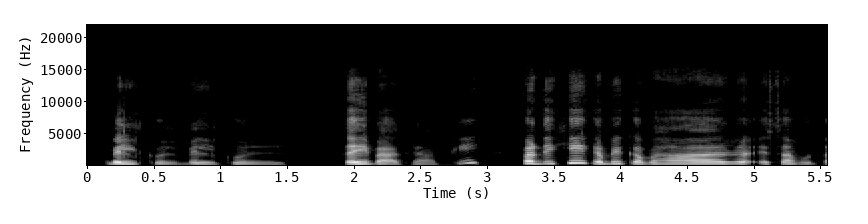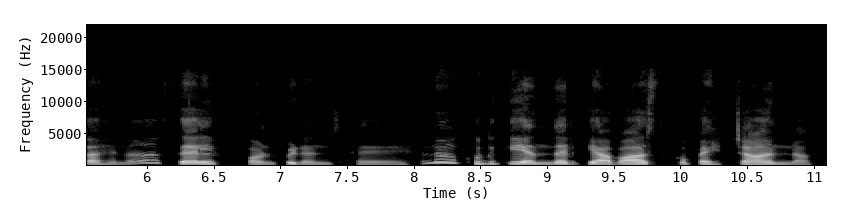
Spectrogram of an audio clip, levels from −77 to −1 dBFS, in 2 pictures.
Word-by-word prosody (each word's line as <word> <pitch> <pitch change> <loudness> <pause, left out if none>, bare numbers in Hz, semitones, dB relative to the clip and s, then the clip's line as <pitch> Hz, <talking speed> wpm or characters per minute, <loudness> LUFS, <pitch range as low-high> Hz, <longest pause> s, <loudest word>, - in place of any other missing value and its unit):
बिल्कुल, 240 -6 +3
बिल्कुल। 220 -2 -8 0.7
सही 255 +2 +9
बात 195 -5 -2
है 200 - -15
आपकी। 255 - -11 0.4
पर 335 - +11
देखिए, 330 +6 +3
कभी-कभार 275 0 +1 0.2
ऐसा 250 +2 -6
होता 235 -1 -6
है 215 -4 -9
ना, 370 - -12 0.2
सेल्फ-कॉन्फिडेंस 215 -5 -3
है, 185 -1 -14
है 205 - -20
ना? 475 0 -4
खुद 295 -3 -6
के 280 -1 0
अंदर 230 0 -1
की 230 0 -3
आवाज़ 205 +3 +3 0.2
को 230 - -8
पहचानना। 205 -2 -3
230 Hz, 130 wpm, -24 LUFS, 210-270 Hz, 0.7 s, पर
